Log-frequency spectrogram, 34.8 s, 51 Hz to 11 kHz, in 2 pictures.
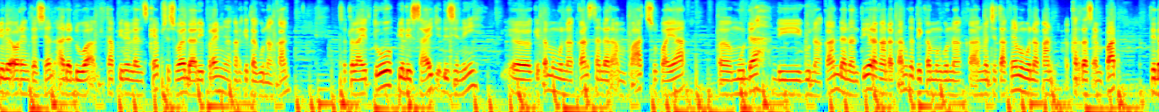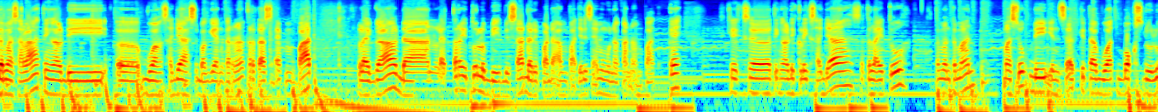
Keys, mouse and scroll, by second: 29.1 click.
